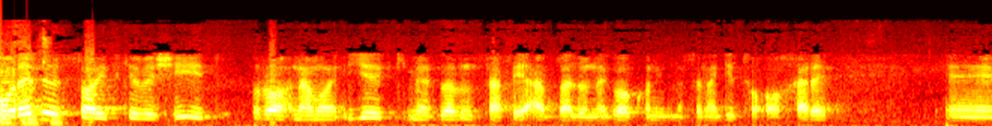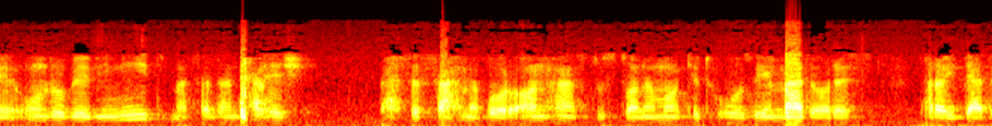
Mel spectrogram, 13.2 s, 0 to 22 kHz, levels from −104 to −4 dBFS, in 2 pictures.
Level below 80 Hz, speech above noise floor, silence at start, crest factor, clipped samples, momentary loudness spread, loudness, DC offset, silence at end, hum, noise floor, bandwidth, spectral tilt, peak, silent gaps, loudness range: -50 dBFS; 32 dB; 0 s; 16 dB; under 0.1%; 14 LU; -16 LUFS; under 0.1%; 0 s; none; -48 dBFS; 11 kHz; -5.5 dB/octave; 0 dBFS; none; 5 LU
